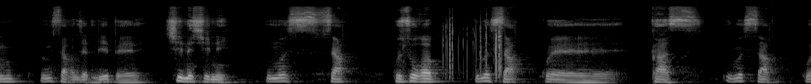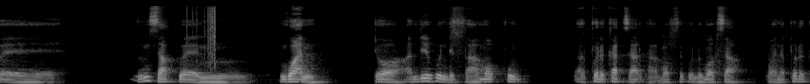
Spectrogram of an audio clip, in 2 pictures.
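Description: A rough, rustling scratch breaks over the speech from 4.40 to 5.05 s and again from 9.95 to 10.26 s, only slightly quieter than the voice. This cable scratch noise likely comes from a worn cable or connector being moved, its contact resistance jumping erratically.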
